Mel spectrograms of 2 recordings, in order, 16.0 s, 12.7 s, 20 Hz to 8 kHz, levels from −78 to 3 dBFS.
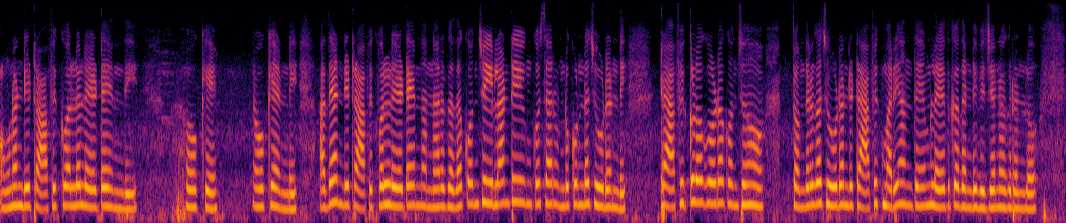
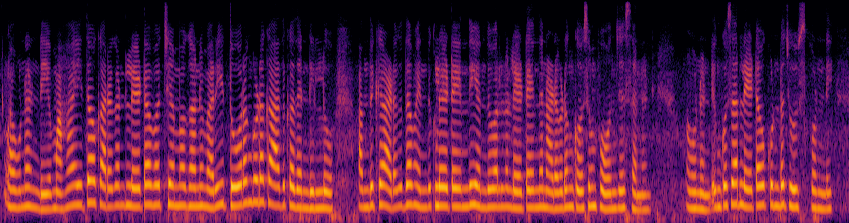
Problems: none marked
